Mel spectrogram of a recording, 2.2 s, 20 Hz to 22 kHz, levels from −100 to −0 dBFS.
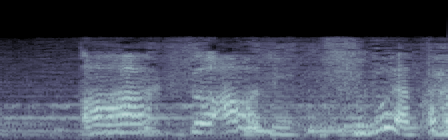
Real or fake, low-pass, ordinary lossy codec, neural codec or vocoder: fake; 7.2 kHz; Opus, 32 kbps; vocoder, 24 kHz, 100 mel bands, Vocos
